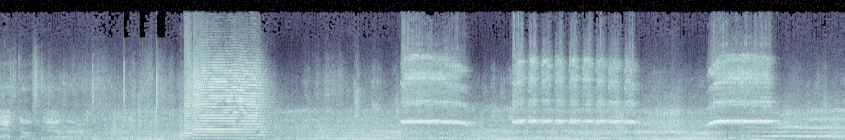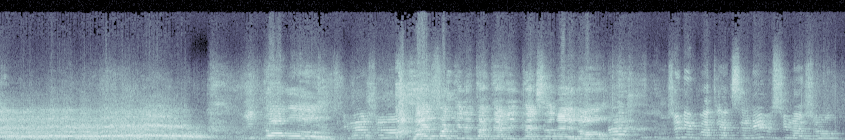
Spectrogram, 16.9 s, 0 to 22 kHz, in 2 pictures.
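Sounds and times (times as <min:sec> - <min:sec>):
busy noisy background: 0:00.0 - 0:16.9
speech: 0:00.1 - 0:01.9
laughter: 0:00.2 - 0:01.8, 0:08.0 - 0:13.4, 0:14.4 - 0:15.7
car horn honking: 0:01.8 - 0:07.8.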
